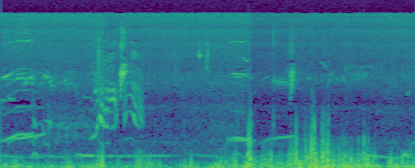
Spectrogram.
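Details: Five male Greater prairie chickens displaying on their lek in Wray, Colorado, in late April; low hollow moaning hums hold steady beneath, overlaid by sharp cackling notes and crowded rumbling from several birds.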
